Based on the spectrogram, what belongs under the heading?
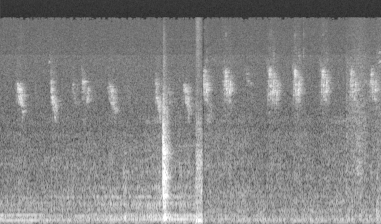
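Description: Faint bird chirps, short high notes repeating about twice a second, with a single sharp tap about three seconds in.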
